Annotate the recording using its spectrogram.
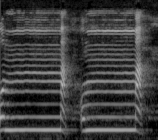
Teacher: mim bertasydid kita baca dengan berdengung dan ditahan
